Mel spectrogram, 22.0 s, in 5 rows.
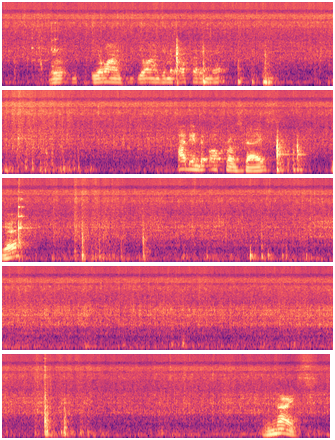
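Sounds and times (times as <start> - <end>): food sizzling in a frying pan: 0.0 - 22.0
spatula stirring food: 9.1 - 21.0.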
